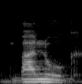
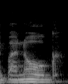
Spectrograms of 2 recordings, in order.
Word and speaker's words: banug: For example, the word banug, right? Banug, right? Some people might say banog, right? Banog, O, but it's going to be pronounced as an U.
